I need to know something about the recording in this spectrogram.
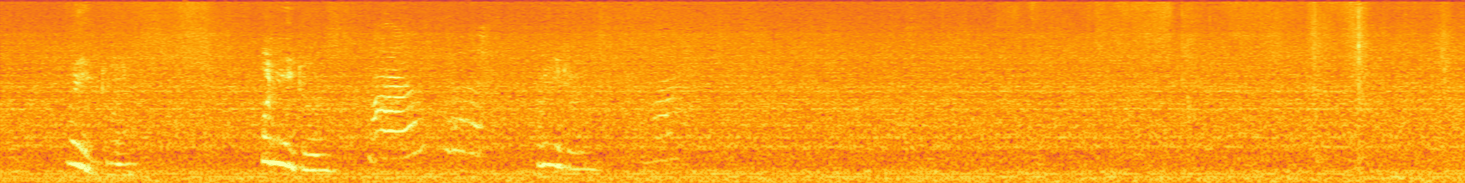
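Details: Brigitte, a house cat, meows while someone makes up the bed after she got stuck. Three short, bent meows come about two seconds apart, with fainter mews between, in a quiet indoor room.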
